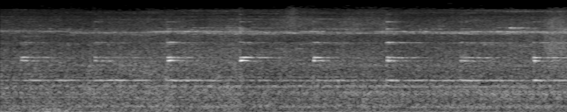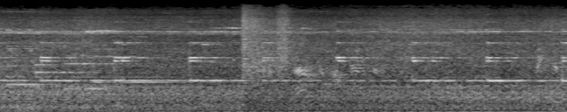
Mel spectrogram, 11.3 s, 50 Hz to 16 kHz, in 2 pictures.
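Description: VIA Rail F40PH diesel passenger locomotive and its coaches rolling slowly into a station, its bell ringing about twice a second over the engine and wheel noise. A short hiss sounds about eight seconds in.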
